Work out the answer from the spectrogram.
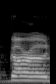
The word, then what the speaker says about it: Garrod: because he's go so so garrod is what i'm going with i feel like i just like the fact that the o is emphasized because it's got to be a lot lengthened yeah it has to be that long oh um yeah it's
